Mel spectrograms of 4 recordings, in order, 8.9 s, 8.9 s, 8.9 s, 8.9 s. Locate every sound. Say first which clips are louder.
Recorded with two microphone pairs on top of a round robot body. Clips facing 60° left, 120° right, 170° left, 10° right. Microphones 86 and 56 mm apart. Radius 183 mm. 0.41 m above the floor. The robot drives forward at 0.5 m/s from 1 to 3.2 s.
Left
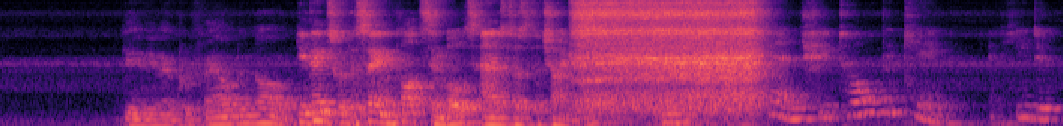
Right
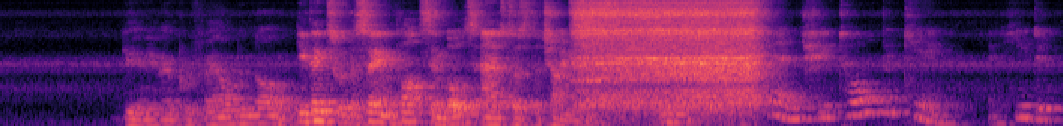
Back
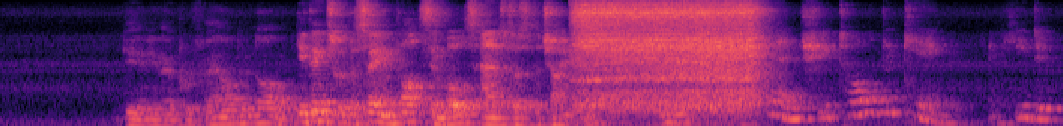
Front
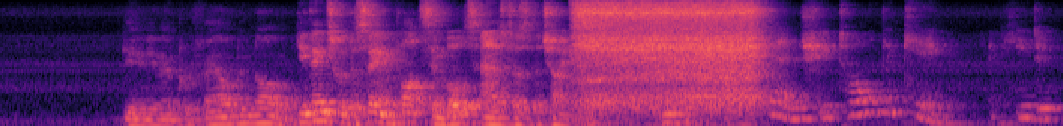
1.0 s a man speaking: left 1 dB, even; 10° right, 1.6 m; by 2.4 s 25° right, 1.2 m
2.5 s a man speaking: right 1 dB, front 1 dB; 175° left, 1.8 m
4.7 s boiling: even, back 1 dB; 175° right, 1.1 m
6.4 s a woman speaking: even, back 1 dB; 130° right, 1.4 m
